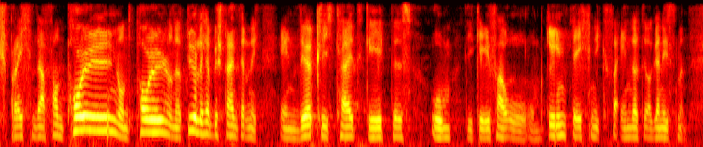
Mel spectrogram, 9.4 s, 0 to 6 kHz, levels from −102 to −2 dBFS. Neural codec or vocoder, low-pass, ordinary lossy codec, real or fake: codec, 24 kHz, 6 kbps, HILCodec; 5.4 kHz; none; fake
